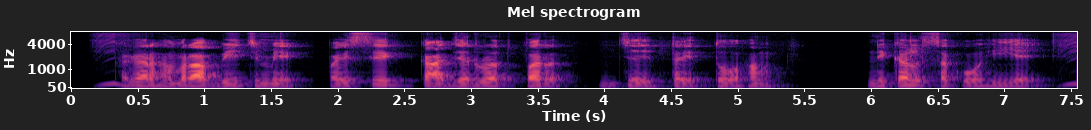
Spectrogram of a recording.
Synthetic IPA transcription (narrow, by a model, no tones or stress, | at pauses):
əɡəɾɦəmɾabiːt͡ʃmẽpəɪsekad͡ʒəɾuːɾət̪pəɾ | d͡ʒəit̪əit̪oɦəm | nɪkəlsəkoɦiɛː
